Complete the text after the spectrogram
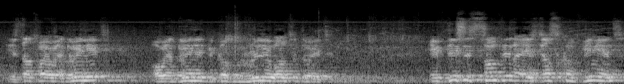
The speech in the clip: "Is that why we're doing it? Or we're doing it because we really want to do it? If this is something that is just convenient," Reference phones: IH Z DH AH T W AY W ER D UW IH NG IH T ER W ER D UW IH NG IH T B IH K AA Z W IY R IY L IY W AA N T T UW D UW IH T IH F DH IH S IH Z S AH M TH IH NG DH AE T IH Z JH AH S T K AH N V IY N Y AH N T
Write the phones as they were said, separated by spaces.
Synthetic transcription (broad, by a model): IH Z DH AH T W AY W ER D UW IH NG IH T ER W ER D UW IH NG IH T B IH K AA Z W IY R IY L IY W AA N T T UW D UW IH T IH F DH IH S IH Z S AH M TH IH NG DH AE T IH Z JH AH S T K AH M V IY N Y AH N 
